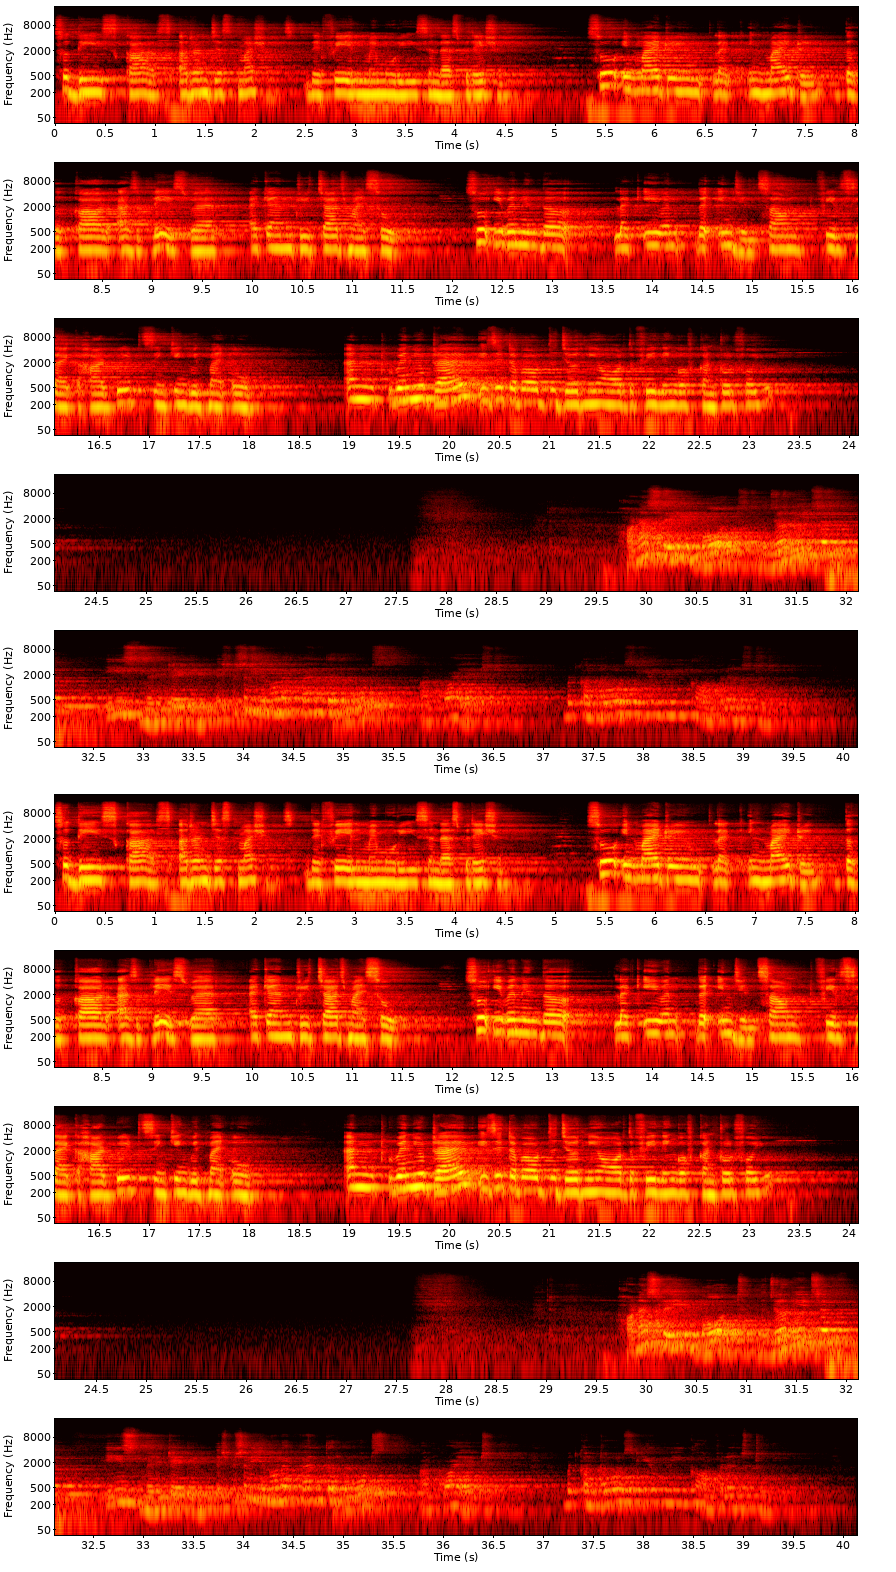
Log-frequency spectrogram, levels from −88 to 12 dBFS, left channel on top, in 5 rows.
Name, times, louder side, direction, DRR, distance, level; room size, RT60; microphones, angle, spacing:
voice 1, 0.0-4.6 5.3-9.7 10.0-11.5 12.1-13.2 13.6-18.1 19.0-23.3, right 3 dB, 35° right, 10 dB, 0.7 m, -21 dB
voice 2, 27.7-28.4 28.7-36.5 37.2-39.3, right 1 dB, 55° right, -1 dB, 6.4 m, -31 dB
29.0 x 28.5 x 6.1 m, 2.4 s
head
